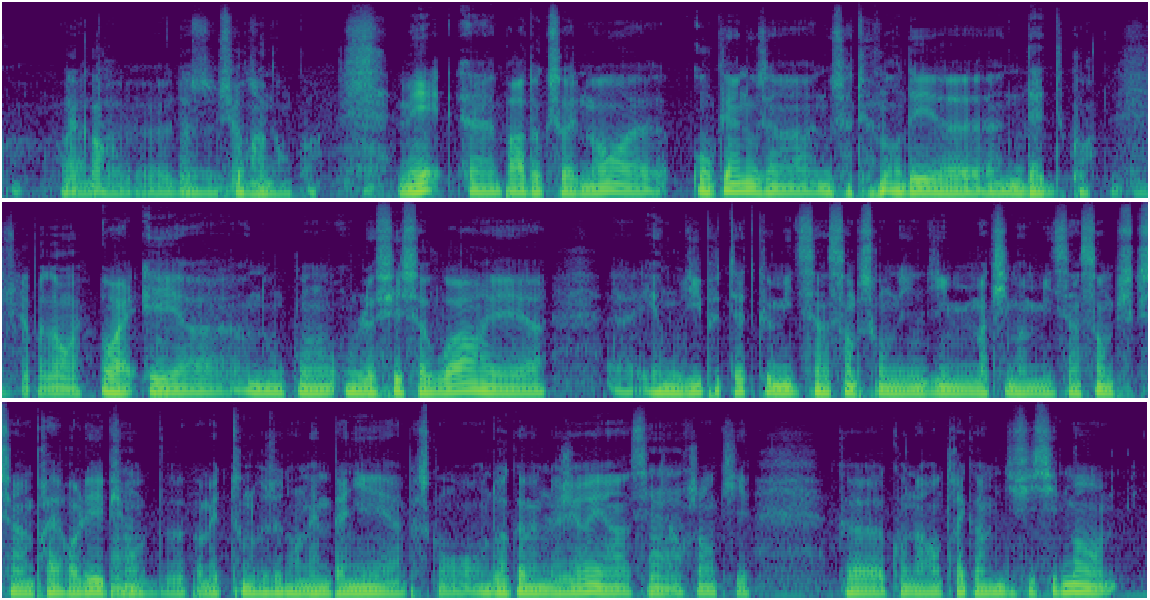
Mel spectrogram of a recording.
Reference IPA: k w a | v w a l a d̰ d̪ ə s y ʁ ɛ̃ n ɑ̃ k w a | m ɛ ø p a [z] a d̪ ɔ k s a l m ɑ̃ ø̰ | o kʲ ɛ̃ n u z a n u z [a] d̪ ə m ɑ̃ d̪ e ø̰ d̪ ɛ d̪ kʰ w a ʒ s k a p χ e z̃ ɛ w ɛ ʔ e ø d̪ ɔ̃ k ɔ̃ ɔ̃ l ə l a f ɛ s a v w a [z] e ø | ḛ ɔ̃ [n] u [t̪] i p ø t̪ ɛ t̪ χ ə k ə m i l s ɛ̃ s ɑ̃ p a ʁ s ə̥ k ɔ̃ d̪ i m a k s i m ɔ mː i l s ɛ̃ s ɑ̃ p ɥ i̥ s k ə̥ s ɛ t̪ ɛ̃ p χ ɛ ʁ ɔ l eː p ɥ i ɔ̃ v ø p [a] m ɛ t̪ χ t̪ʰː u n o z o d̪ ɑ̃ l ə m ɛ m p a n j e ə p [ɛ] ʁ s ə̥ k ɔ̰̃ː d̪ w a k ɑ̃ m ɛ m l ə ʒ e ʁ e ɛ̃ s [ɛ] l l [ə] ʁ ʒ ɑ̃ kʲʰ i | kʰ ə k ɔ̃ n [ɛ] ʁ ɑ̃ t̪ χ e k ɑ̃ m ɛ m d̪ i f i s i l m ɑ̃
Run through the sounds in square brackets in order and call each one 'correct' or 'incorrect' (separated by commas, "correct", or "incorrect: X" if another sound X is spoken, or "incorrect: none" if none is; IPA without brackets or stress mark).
incorrect: ʁ, correct, incorrect: ʁ, correct, incorrect: d̪, correct, incorrect: a, correct, incorrect: a, incorrect: a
